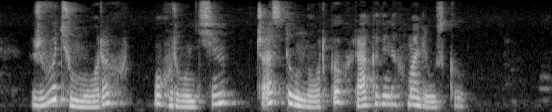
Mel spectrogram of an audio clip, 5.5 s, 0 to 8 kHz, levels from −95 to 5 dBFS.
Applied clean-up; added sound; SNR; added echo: none; none; none; none.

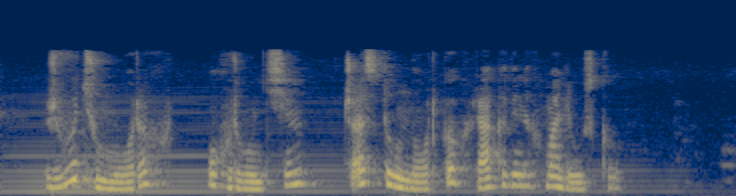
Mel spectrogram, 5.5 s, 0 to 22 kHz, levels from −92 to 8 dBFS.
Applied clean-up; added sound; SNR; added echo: none; Bowed string instrument; 18 dB; none.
